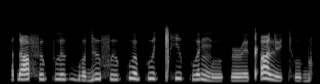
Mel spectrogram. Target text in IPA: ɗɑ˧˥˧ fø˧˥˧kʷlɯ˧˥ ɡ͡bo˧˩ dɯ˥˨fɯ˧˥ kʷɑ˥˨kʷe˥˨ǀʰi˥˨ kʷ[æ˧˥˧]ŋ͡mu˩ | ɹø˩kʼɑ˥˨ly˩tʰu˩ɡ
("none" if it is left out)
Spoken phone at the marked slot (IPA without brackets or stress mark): æ˧˥˧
